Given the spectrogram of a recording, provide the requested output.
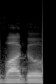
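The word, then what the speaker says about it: WAGO: It says it's a WGO or Vago, however you want to pronounce it.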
